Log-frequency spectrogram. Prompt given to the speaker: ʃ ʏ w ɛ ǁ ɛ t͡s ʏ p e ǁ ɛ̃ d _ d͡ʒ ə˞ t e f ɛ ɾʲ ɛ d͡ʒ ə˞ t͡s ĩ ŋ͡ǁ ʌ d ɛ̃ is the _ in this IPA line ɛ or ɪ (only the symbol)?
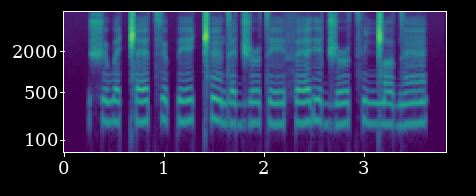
ɛ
